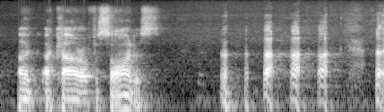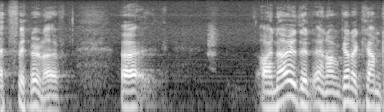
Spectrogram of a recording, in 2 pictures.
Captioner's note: laughs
